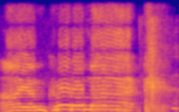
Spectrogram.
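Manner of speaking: booming, amplified voice. Throwing arms in the air, a character magically announces itself in a booming voice. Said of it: "my voice boom".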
